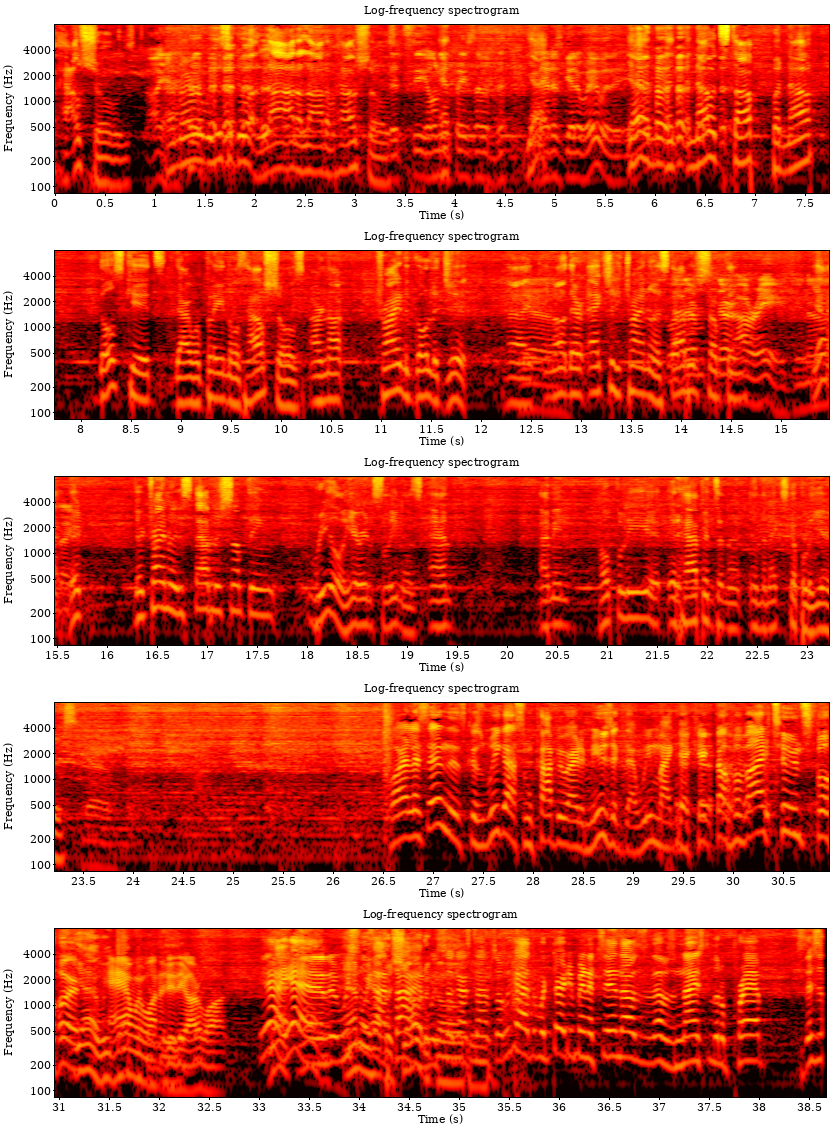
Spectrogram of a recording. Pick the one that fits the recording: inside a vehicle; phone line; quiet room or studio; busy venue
busy venue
